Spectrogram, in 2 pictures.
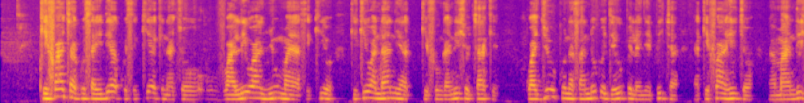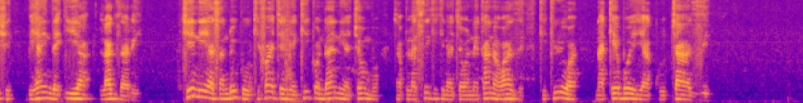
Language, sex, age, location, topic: Swahili, male, 25-35, Nairobi, health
